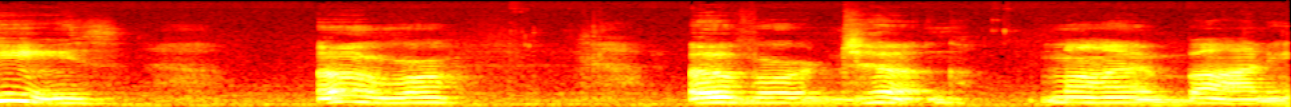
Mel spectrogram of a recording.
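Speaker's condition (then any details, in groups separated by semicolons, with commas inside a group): ALS; hand onset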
